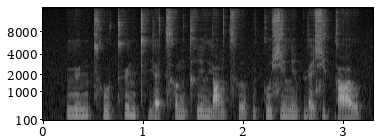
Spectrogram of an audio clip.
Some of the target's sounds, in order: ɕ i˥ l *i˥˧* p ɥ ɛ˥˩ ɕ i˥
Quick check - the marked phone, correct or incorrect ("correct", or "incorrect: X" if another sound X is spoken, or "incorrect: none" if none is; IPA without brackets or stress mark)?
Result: correct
